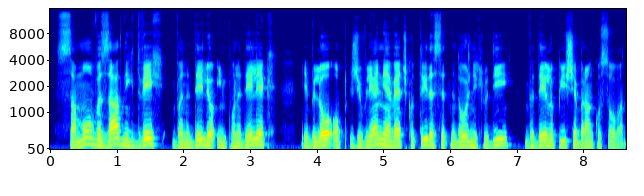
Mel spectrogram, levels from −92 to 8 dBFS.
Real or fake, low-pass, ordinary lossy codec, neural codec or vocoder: real; 14.4 kHz; none; none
